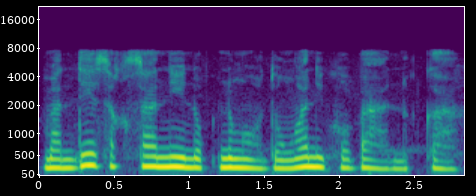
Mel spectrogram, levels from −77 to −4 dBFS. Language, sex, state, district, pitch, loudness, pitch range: Garo, female, Meghalaya, North Garo Hills, 205 Hz, -12 LUFS, 195-225 Hz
